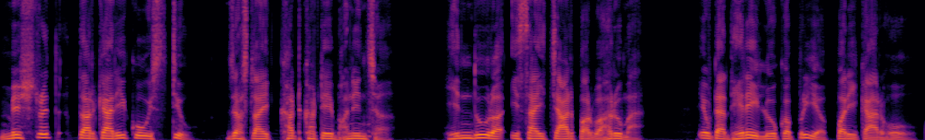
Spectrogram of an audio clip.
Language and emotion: Nepali, neutral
